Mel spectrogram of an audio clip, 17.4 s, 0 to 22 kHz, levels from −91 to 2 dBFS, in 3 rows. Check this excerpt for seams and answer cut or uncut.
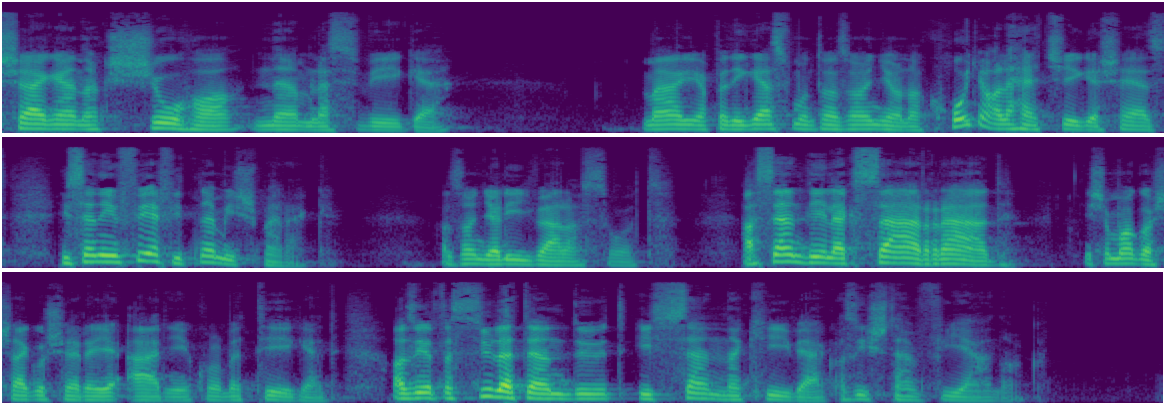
uncut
